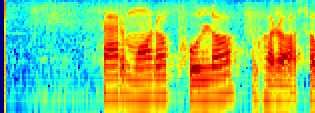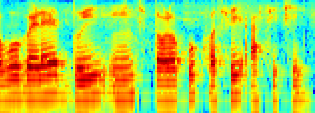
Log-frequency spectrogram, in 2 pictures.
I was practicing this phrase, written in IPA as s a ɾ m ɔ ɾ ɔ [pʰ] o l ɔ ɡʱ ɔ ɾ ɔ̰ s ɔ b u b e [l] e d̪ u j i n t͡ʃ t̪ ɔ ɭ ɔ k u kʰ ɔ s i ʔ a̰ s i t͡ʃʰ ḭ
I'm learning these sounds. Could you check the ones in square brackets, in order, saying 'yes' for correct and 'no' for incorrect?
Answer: yes, no

